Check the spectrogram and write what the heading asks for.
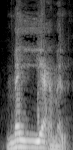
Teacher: So من يعمل to من يعمل is idgham. And here we're converting the noon into ya and joining the two yas to produce a stressed ya. This is a hukum of أحكام التجويد, of the rules of tajweed, and it's called idgham.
